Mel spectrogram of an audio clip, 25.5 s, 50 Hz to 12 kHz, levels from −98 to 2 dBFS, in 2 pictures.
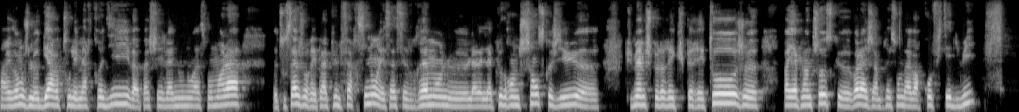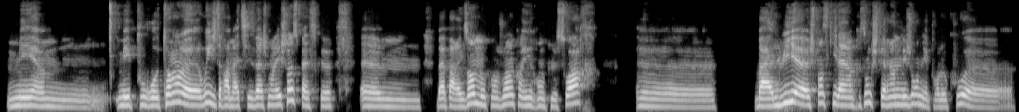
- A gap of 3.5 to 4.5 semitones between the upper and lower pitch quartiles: No, average, 3.0 semitones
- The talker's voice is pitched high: Yes, high, 195 Hz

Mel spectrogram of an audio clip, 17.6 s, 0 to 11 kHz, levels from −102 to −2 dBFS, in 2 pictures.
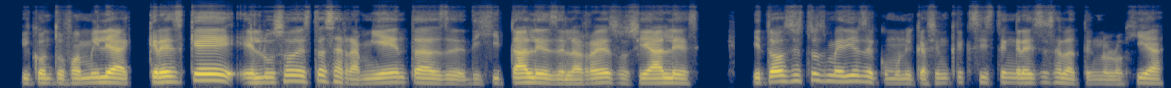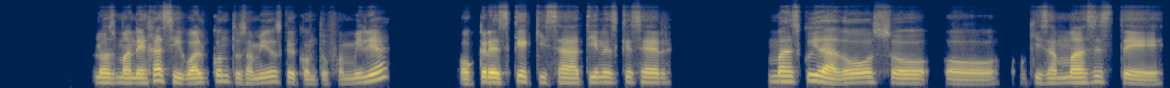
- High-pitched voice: No, medium, 140 Hz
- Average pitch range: Yes, average, 3.0 semitones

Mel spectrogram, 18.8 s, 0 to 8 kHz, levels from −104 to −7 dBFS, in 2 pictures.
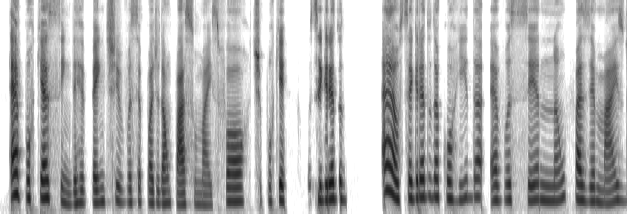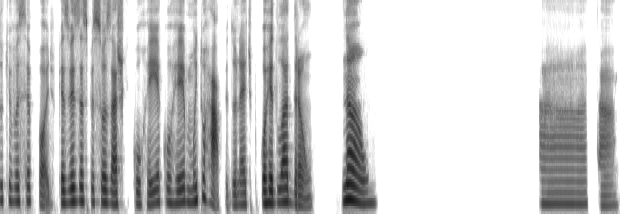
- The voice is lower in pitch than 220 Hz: Yes, medium, 185 Hz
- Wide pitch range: No, average, 4.6 semitones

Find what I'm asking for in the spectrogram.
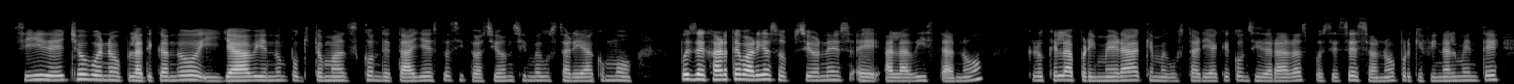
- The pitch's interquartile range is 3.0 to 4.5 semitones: No, narrow, 2.5 semitones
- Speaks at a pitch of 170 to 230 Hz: Yes, medium, 185 Hz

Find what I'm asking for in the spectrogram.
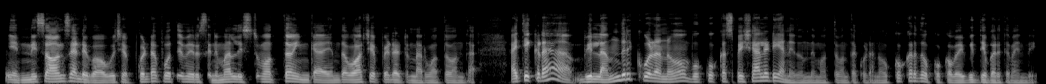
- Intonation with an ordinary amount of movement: No, wide, 5.9 semitones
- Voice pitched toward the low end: Yes, low, 110 Hz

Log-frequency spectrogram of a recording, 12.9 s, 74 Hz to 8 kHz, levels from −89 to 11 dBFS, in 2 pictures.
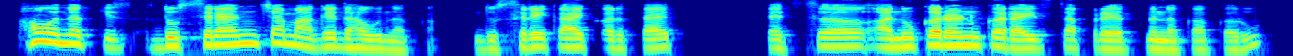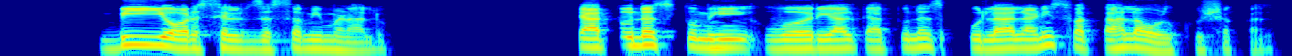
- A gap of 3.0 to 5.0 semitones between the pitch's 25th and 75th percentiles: Yes, average, 3.3 semitones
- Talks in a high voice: No, medium, 150 Hz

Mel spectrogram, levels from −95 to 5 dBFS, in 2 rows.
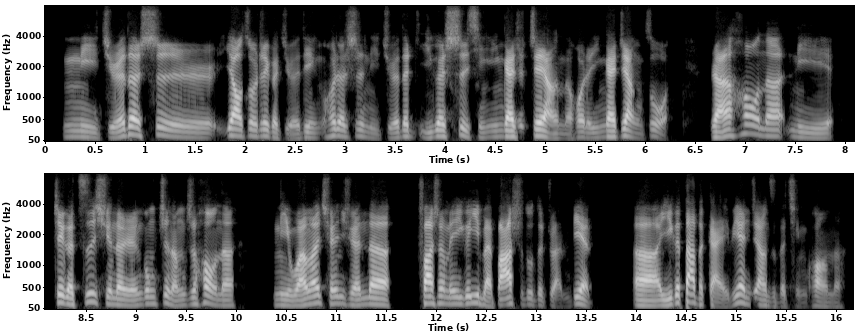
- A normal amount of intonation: Yes, average, 4.4 semitones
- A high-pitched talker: No, low, 125 Hz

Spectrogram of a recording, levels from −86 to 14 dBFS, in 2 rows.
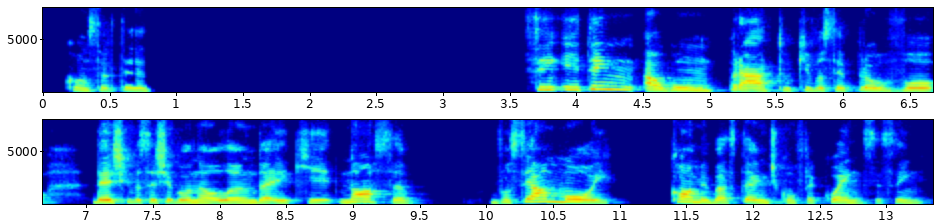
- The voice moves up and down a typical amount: No, narrow, 1.8 semitones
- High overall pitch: Yes, high, 225 Hz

